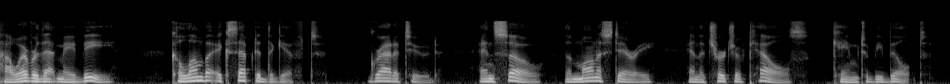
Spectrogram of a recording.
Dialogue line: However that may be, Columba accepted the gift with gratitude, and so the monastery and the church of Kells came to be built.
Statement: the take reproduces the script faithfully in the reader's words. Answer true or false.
false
